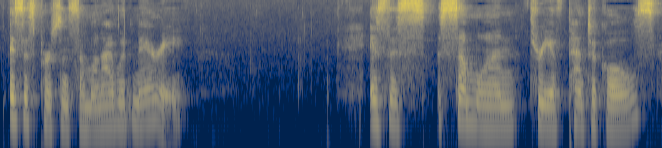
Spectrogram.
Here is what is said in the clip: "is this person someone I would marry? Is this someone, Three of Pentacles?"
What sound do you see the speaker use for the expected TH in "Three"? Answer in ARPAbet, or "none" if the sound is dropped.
TH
